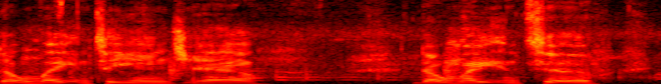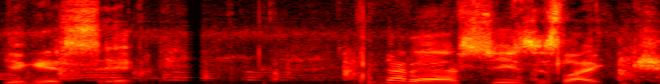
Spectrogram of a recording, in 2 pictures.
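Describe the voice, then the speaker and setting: A woman's fairly low, animated voice at a fairly slow pace with long, frequent pauses, very even loudness and noticeable background noise. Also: ordinary pitch variation. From Brooklyn, New York. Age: 50s. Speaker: motivational speaker and indie artist. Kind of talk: livestream motivational talk. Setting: outdoors in a park.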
